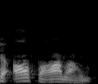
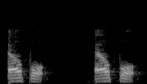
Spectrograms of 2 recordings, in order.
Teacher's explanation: فليعبدوا رب هذا البيت الذي اطعمهم، ما اقولش اطعمهم، اط لا، الهمزه مرققه ابتسامه والطاء مفخمه، اط مقلقله، الطاء مفخمه مقلقله ساكنه · Shown in: second take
